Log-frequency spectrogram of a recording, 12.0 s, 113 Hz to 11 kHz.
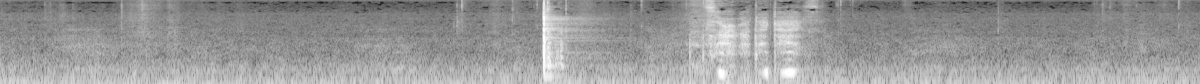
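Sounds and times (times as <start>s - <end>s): person whispering: 6.9s - 8.4s.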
